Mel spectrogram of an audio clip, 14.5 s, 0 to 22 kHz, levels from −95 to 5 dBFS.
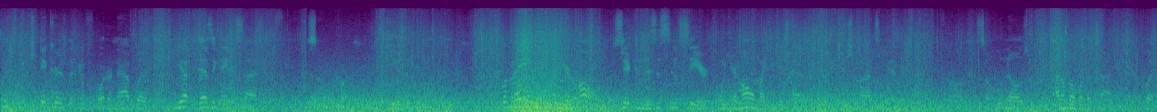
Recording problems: wind noise on the microphone; heavy; 2 dB above the speech

